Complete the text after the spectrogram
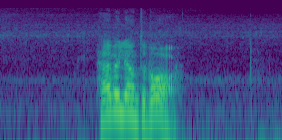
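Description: A man speaks briefly with animation, close to a microphone.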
